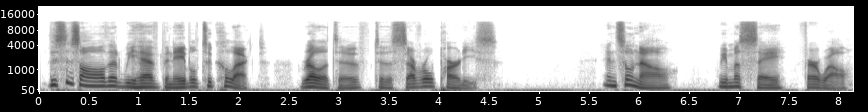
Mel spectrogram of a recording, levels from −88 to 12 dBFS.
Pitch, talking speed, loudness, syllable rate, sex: 130 Hz, 160 wpm, -19 LUFS, 5.1 syllables/s, male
